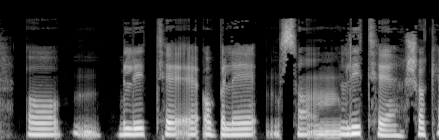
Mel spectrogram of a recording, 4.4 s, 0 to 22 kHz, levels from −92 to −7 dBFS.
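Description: Likely MP3 compression at a low bitrate, roughly 54 kbps, throughout: treble is cut off above 12.5 kHz, and dropped weak frequency lines leave a watery, swirling texture on the speech.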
